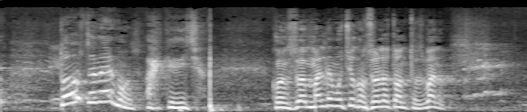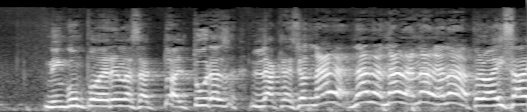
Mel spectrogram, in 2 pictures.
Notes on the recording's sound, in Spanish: Tema originalmente presentado en vivo en la Reunión Familiar de Sydney el día 10 de Diciembre de 2022 por FaceBook Live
